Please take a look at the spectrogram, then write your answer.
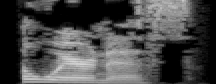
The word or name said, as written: awareness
